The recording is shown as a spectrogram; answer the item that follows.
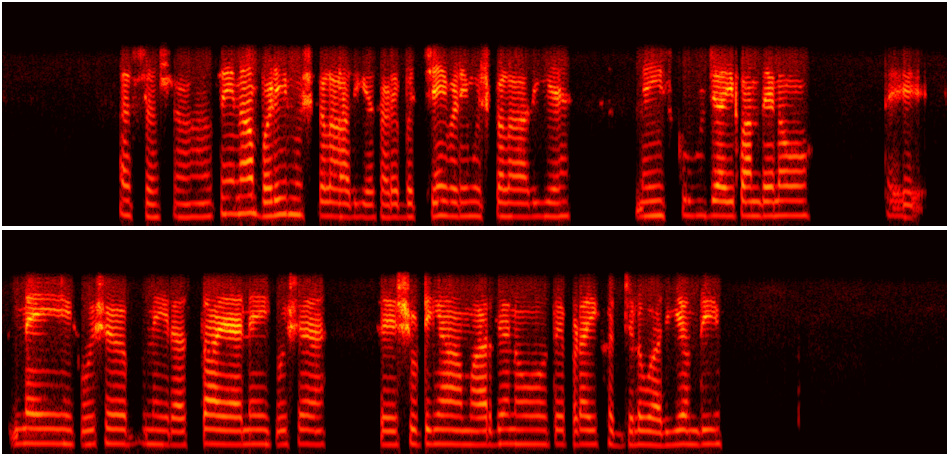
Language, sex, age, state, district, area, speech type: Dogri, female, 30-45, Jammu and Kashmir, Samba, rural, conversation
